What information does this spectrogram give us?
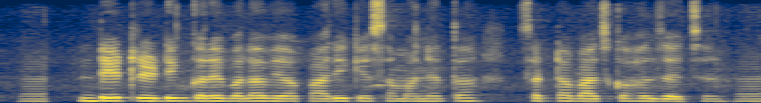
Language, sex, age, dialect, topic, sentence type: Maithili, female, 18-24, Eastern / Thethi, banking, statement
